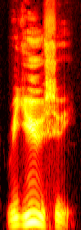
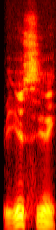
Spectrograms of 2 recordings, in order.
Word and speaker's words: Ryusui: So it's S-E-I-R-Y-O-U-I-N. Mm-hmm. I want to say Seiryoyin. – Seiryoyin. – And then... Ryusui. So it's R-Y-U-U. So it's the word, the sound that I can't actually do because I'm American. And then S-U-I. So it's like Ryusui. – Ryusui.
